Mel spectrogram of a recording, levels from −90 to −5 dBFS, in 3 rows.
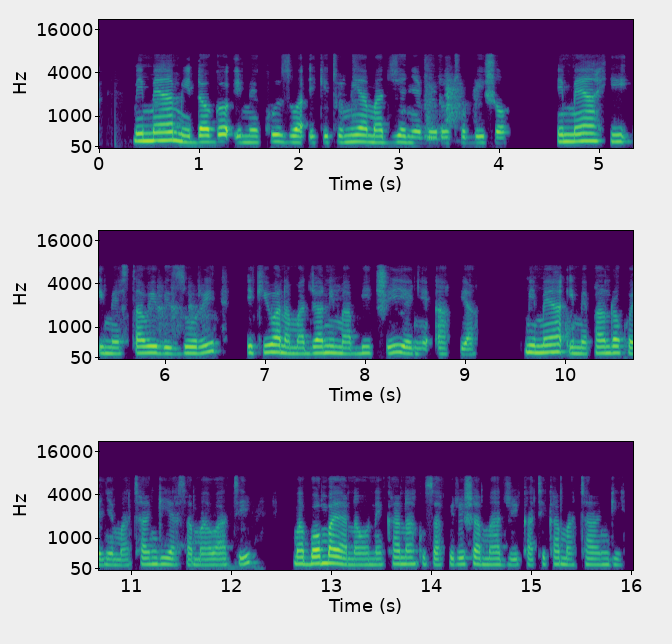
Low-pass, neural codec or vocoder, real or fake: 7.2 kHz; none; real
